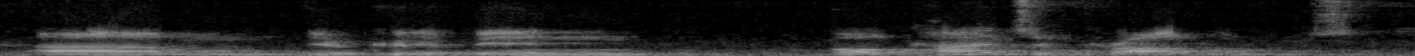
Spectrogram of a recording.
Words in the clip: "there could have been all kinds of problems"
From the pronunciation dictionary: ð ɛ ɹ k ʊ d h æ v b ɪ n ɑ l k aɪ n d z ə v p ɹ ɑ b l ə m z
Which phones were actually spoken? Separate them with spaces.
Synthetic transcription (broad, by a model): ð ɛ ɹ k ʊ d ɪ v b ɪ n ɑ l k aɪ n d z ə v p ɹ ɑ b l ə m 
